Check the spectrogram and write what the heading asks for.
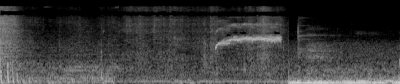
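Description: A metal shopping cart clattering, then a short high squeak about two seconds in. From about three seconds wind rumbles on the phone microphone outdoors.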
